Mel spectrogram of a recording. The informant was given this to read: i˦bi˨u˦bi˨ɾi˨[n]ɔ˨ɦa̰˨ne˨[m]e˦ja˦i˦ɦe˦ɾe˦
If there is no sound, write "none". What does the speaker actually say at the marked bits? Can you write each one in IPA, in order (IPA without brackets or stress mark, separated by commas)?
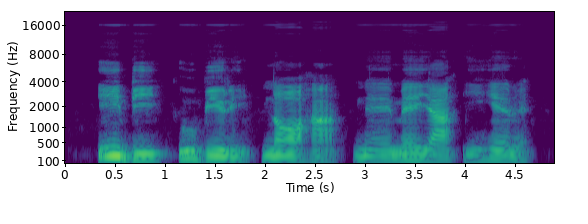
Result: n, m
